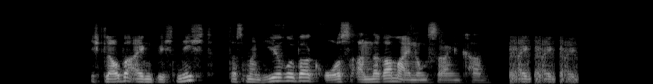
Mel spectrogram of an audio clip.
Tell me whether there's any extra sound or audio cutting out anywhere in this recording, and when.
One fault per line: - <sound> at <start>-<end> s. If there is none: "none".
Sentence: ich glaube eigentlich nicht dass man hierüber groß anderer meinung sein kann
- laugh at 5.1-5.8 s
